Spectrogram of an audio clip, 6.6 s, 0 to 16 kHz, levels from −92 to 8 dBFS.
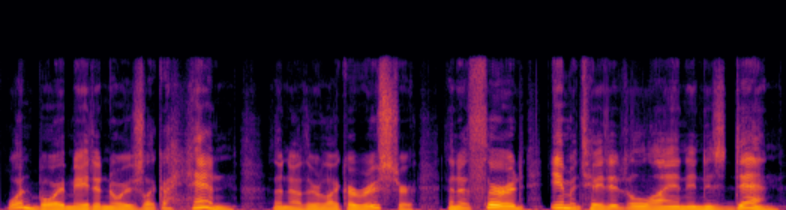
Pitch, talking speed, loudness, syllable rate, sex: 155 Hz, 190 wpm, -17 LUFS, 5.1 syllables/s, male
